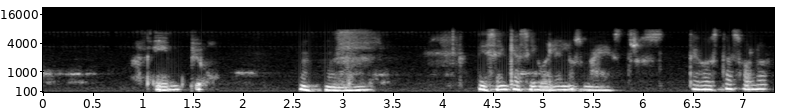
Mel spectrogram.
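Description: A young woman snores loudly close by.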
